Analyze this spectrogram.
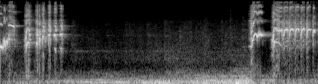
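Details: An orange-headed thrush in full isian style for competition training gives loud clustered high chirps and a thin whistle, breaks off briefly, then resumes with a shrill, sustained phrase; a faint low rumble fills the gap.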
